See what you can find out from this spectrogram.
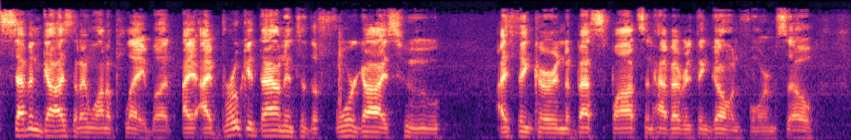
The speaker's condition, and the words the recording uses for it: None; typical speech.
